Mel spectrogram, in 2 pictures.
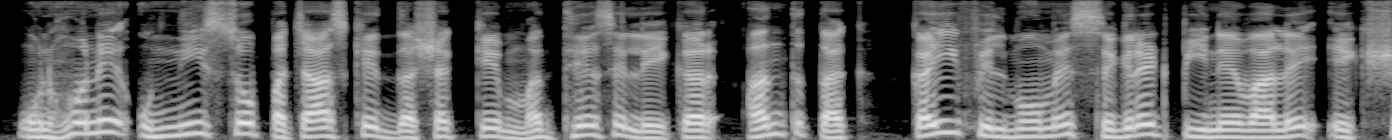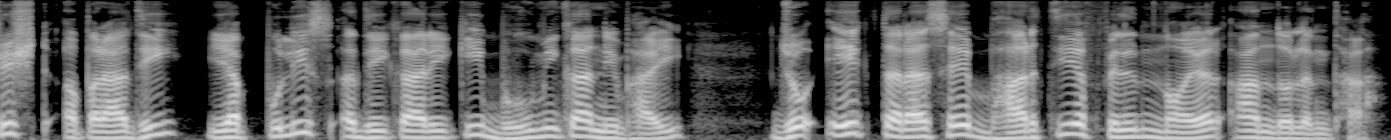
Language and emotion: Hindi, neutral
